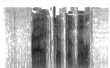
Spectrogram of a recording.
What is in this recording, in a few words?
"practicable", english; adjectives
